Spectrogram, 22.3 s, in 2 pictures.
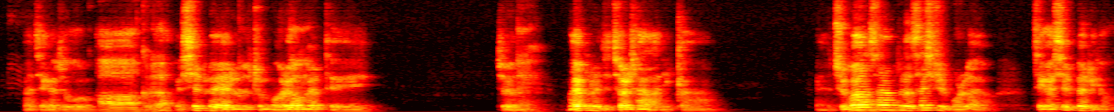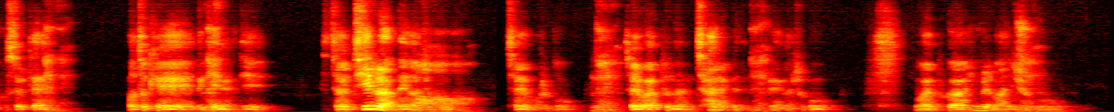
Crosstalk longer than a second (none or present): none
